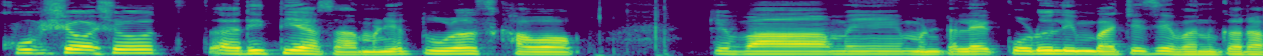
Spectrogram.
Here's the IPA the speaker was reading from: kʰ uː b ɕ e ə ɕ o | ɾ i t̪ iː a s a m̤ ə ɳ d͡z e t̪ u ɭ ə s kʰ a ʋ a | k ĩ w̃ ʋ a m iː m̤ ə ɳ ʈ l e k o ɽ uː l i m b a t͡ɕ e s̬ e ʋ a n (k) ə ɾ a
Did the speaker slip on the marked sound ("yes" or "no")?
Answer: no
